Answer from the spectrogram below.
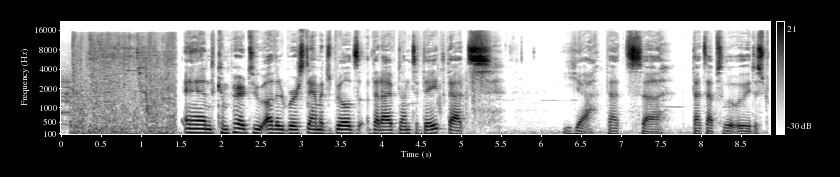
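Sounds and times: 
table flipped over and crashing: 0.2s - 1.5s
speech: 1.6s - 5.6s, 6.3s - 8.8s.

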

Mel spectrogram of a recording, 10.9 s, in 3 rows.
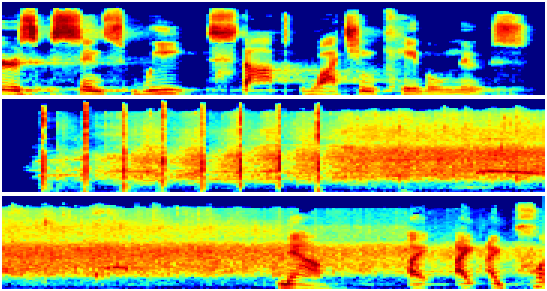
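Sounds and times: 
speech: 0.0s - 4.2s, 9.1s - 10.8s
audience applause: 3.9s - 10.8s.

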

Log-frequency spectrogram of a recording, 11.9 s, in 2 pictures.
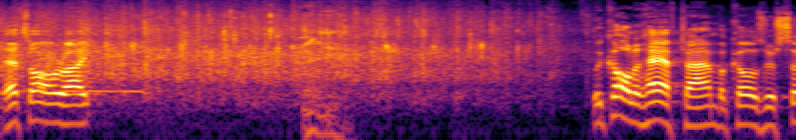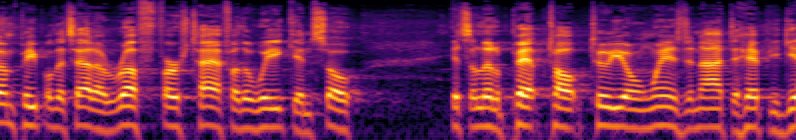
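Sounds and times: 
speech: 0.0s - 1.0s, 2.3s - 2.7s, 4.4s - 8.7s, 9.3s - 11.9s
audience clapping: 0.0s - 4.5s.

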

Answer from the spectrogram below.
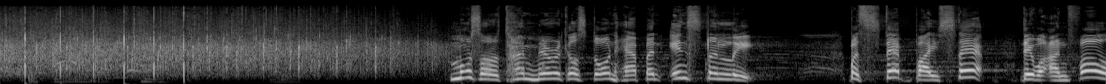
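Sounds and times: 
audience clapping: 0.0s - 4.6s
speech: 4.5s - 7.6s, 8.5s - 11.0s.

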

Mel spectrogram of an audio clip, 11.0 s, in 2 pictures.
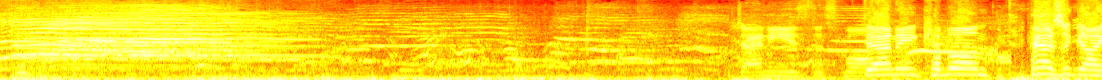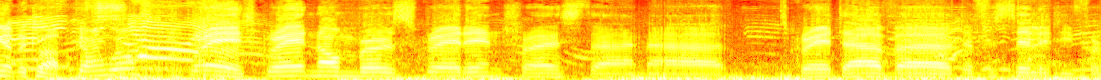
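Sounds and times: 
parade crowd cheering: 0.0s - 6.9s
speech: 3.8s - 11.0s.

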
